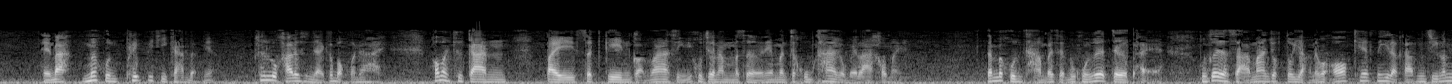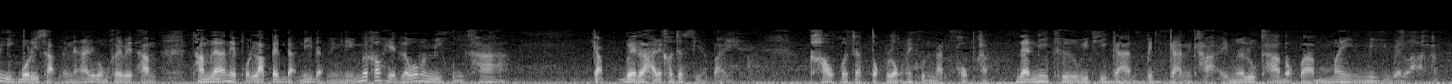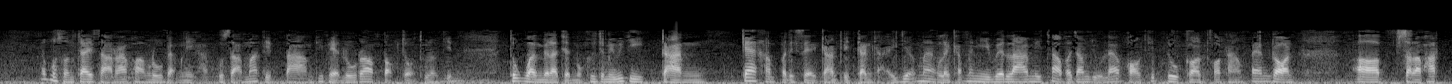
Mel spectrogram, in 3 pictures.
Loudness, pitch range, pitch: -20 LUFS, 95-120 Hz, 105 Hz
